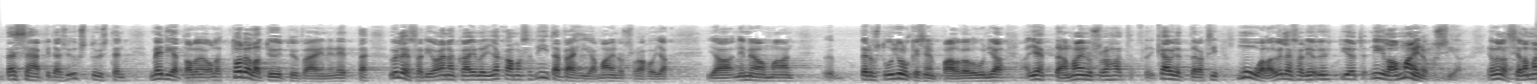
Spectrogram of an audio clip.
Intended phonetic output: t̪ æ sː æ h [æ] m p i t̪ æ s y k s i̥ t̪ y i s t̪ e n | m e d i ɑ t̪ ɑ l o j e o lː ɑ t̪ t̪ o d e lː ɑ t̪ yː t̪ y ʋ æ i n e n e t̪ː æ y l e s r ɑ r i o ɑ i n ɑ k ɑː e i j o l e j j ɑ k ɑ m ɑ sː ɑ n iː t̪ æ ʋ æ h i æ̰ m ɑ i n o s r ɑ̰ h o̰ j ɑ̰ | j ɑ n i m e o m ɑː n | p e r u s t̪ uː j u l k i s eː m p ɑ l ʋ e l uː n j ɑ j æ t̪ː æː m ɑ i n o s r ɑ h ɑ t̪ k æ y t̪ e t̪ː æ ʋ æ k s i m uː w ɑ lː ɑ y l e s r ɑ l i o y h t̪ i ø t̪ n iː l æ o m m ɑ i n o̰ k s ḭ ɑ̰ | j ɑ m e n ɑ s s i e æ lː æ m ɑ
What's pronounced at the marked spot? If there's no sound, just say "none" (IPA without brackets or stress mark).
æ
